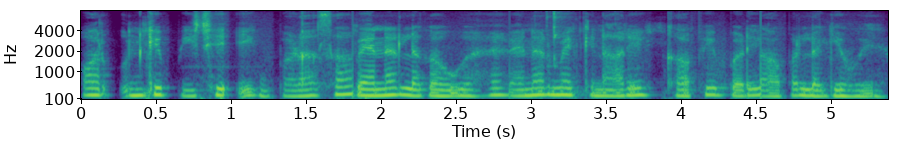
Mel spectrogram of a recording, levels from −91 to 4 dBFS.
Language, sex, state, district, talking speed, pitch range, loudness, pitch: Hindi, female, Bihar, Gaya, 210 wpm, 195-220 Hz, -17 LUFS, 205 Hz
